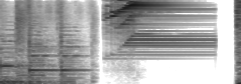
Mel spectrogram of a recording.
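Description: The tail of a cartoon intro jingle fading out, then, about halfway through, a single bright chime sound effect with shimmering tones climbing upward, which rings and fades away.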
